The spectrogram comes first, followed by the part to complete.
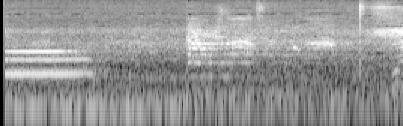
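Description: Passenger train coach running slowly along the track with a steady low rumble, while a multi-note train horn sounds for about the first second and cuts off.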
